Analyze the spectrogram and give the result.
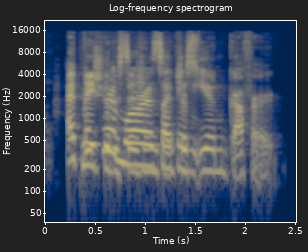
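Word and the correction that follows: Gruffudd: Griffith? It's Griffith. – Is it? Okay. – It's spelled Griffud, but he's Welsh, so it's Griffith.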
